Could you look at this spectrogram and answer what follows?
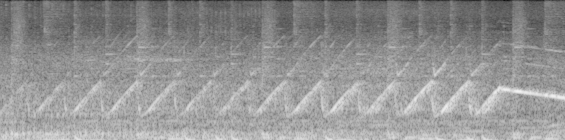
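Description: An electronic siren or alarm: a run of rising whoops, a little over two a second, turning near the end into one long falling wail.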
